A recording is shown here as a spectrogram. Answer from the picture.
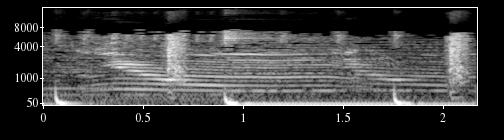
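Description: Slowed-down hip-hop track between lyrics: three heavy, deep kick drum hits under one long pitched note that swells, then slides slowly downward.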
